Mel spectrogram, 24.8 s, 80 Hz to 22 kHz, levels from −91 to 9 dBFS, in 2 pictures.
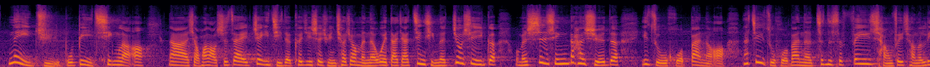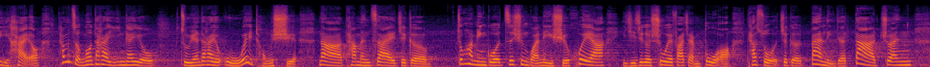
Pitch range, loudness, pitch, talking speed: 165-225 Hz, -21 LUFS, 190 Hz, 290 characters per minute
